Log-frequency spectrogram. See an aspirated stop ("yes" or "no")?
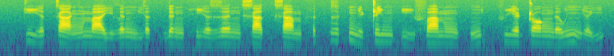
no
